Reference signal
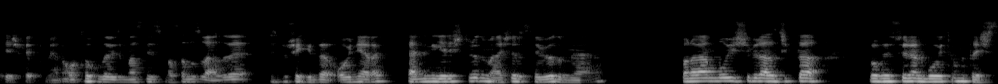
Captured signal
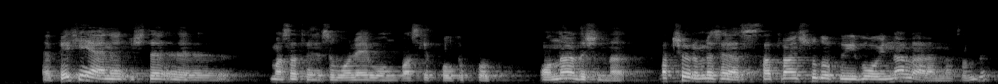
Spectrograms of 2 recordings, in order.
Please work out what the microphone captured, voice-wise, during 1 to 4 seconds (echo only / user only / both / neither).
user only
